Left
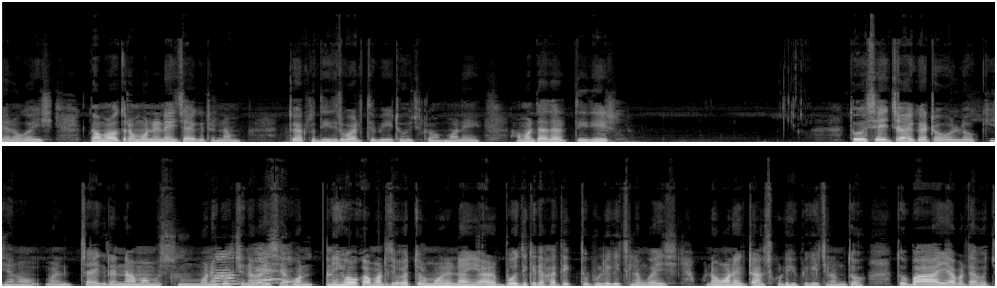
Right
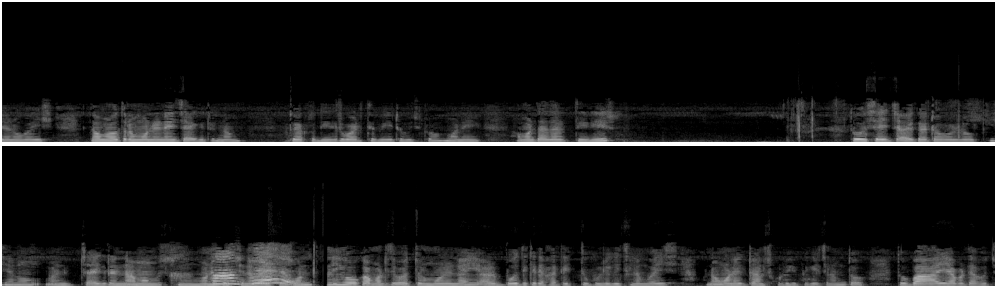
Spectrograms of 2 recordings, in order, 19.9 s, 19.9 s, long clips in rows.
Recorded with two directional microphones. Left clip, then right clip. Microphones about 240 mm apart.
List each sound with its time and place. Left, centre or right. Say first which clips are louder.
0.0 s speech: left 11 dB; left
8.4 s speech: left 11 dB; left
12.0 s a child's voice: right 1 dB; centre
12.3 s speech: left 3 dB; left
